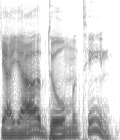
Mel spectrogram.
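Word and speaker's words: Yahya Abdul-Mateen: can the kid the cast you talking about yaya abdul mateen is that how you say his name you said that really quickly like you were very confident yes yaya abdul mateen the second he's playing morpheus look at that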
